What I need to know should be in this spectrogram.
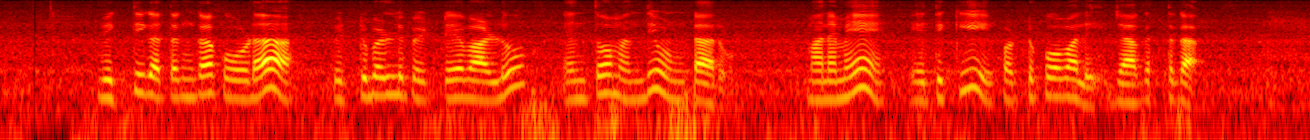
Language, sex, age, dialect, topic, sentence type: Telugu, female, 41-45, Utterandhra, banking, statement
